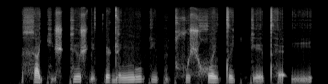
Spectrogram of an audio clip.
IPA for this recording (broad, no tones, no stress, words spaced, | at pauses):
xakʲḛʃkʲoʃ ɾʲɛ̰tɾʲɤɖeŋu kipṵcsʷɤʃχʷalʲ tɤckḛ t̪ʰɛ̰ʔḭ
